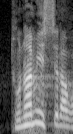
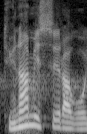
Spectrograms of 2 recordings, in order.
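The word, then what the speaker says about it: δύναμις: 두나미스라고 하기도 하고 디나미스라고 하기도 하는데, 좀 발음을 정확하게 디나미스라고 이야기할 수가 있어요.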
